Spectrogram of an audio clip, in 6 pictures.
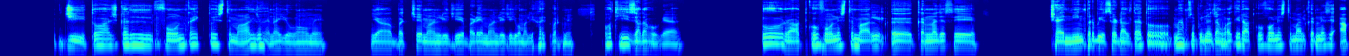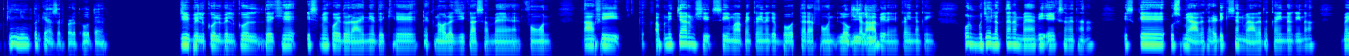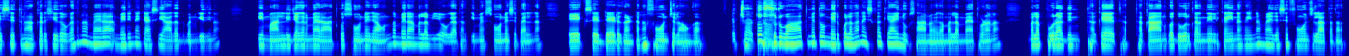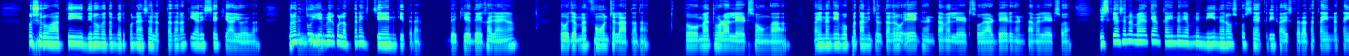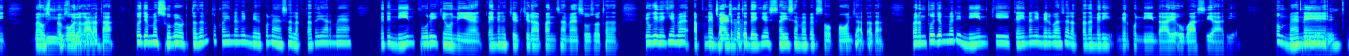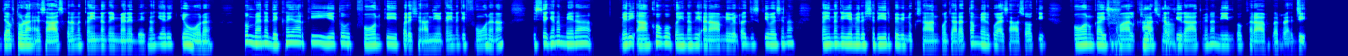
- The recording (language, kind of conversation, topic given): Hindi, podcast, रात को फोन इस्तेमाल करने का आपकी नींद पर क्या असर होता है?
- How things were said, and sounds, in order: in English: "टेक्नोलॉज़ी"; in English: "एडिक्शन"; tapping; in English: "लेट"; in English: "लेट"; in English: "लेट"; in English: "सैक्रिफ़ाइस"; in English: "बेड"; tongue click; other background noise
